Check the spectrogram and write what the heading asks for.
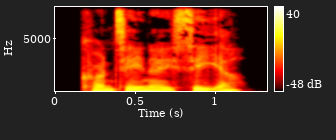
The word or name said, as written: containerisere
